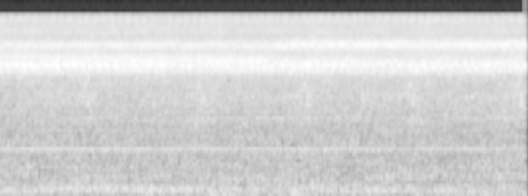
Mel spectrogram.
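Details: Song of the Tsukutsuku-boshi cicada, Meimuna opalifera: an unbroken, intense high shrilling buzz, steady in level, with a faint hum lower down.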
